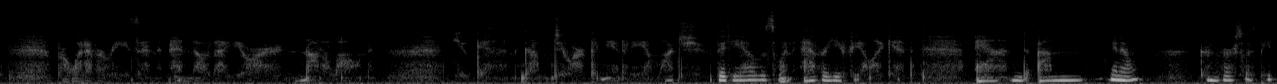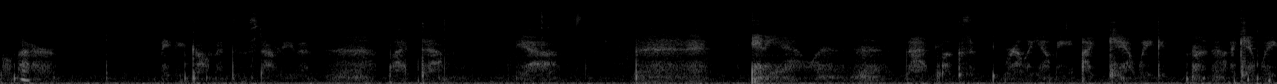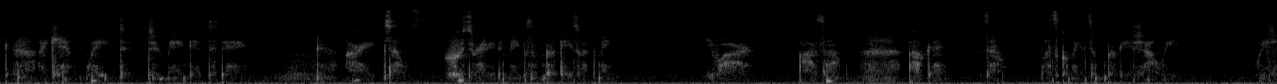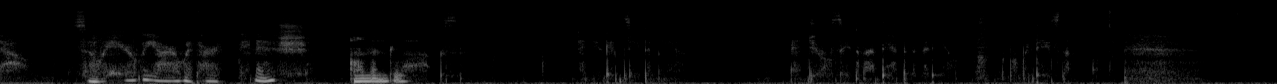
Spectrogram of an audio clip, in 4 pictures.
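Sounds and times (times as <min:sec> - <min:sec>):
woman whispering: 0:00.4 - 0:03.8, 0:04.5 - 0:13.4, 0:14.3 - 0:16.0, 0:16.6 - 0:18.7, 0:19.7 - 0:31.7, 0:32.6 - 0:37.4, 0:38.1 - 0:43.0, 0:44.1 - 0:45.3, 0:46.2 - 0:49.1
woman speaking softly: 0:04.5 - 0:13.4, 0:29.0 - 0:31.7, 0:38.1 - 0:43.0.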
